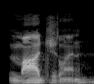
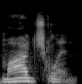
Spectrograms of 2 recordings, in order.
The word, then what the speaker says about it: Modglin: Yeah, it's pronounced Modglin. Modglin. Okay. Yeah. I don't even think I did that after you said it. Yeah, no, it's like a modular home.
